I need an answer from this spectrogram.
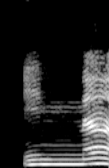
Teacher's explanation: nun syaddah iaitu nun yang bertanda syaddah di atasnya. Ia dibaca dengan mendengungkan bacaan dengan panjang dua harakat.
